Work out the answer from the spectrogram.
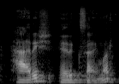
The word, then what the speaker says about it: Jarisch-Herxheimer: We call it as a Jarisch-Herxheimer phenomena. Actually pronounced as a Harish-Herxheimer phenomena.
